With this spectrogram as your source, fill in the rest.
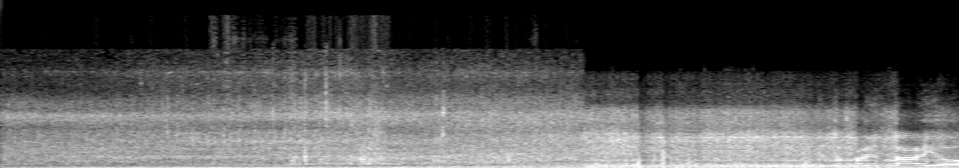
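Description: A Yamaha Aerox scooter on the road, its engine slightly rattly and loud, a steady close drone mixed with wind rush.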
